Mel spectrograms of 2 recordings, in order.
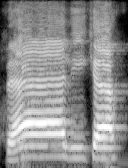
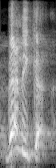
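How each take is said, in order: First: The first vowel is long. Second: The first vowel is short. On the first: The speaker calls it right. "It's actually an elongation" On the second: The speaker calls it wrong. "That's wrong"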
